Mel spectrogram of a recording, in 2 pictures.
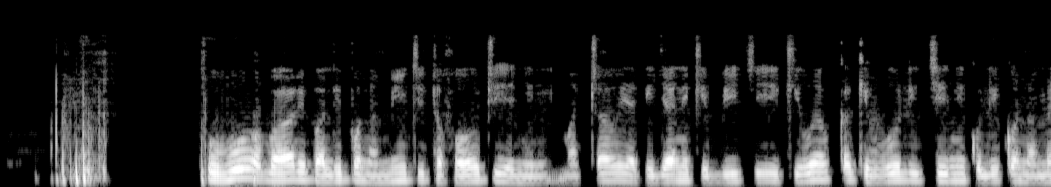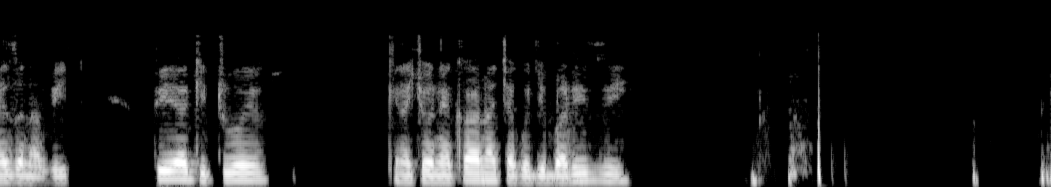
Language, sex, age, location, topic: Swahili, male, 18-24, Mombasa, agriculture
